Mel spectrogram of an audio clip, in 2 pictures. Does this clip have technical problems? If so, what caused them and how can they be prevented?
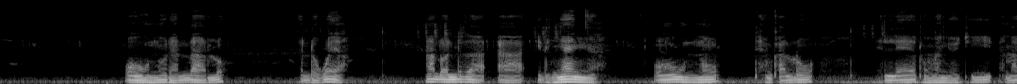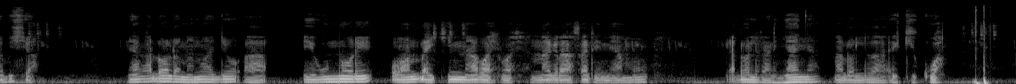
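Yes. From 13.57 to 17.12 s the speech loses everything above 7.6 kHz and gains a new noise floor roughly 40 dB down, likely an input switched to a poorer device. Lock the recording input to one device and disable automatic switching to headset or alternative microphones.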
